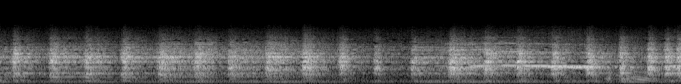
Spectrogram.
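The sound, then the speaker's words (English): A steam train at a station with a crowd at Christmas time chuffs in a steady rhythm with loud hissing bursts, wheels clattering beneath, and a brief whistle-like tone rising toward the end; no one speaks. “Well, you know, that was a jolly happy crowd there at the station, wasn't it?”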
